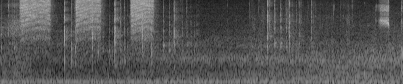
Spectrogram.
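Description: Spray paint hisses from a can onto a board through an old, purchased circular stencil, in short close bursts of varying length with brief gaps between them.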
